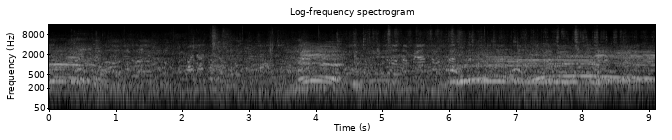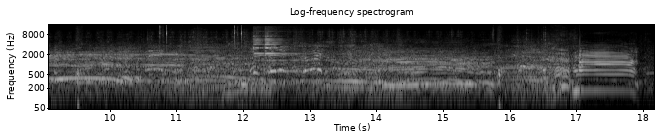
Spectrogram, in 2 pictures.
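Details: Limousin cows, females that have calved once, at the Pon cattle market of Jaken, Pati, Central Java. Repeated bellowing moos overlap from many animals, long and wavering in pitch, amid constant crowd noise, voices and a sharp clatter near the end.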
